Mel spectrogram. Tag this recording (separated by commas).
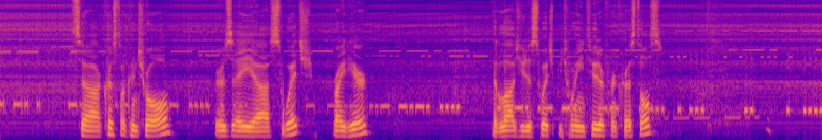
Speech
